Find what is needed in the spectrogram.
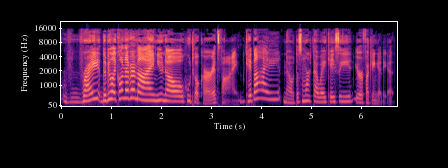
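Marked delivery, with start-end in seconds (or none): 1.2-4.4 sarcastic mock dismissal. Host mocks how police might brush Casey off, high and sarcastic. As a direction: brush her off in a sing-song, mockingly cheerful.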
